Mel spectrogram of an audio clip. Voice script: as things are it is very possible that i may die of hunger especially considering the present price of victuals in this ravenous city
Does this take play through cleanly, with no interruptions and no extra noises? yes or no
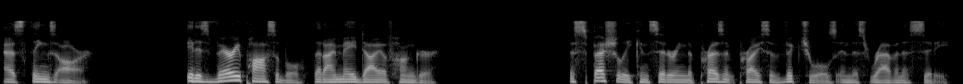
yes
